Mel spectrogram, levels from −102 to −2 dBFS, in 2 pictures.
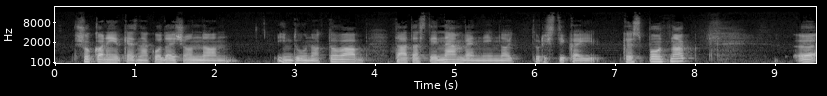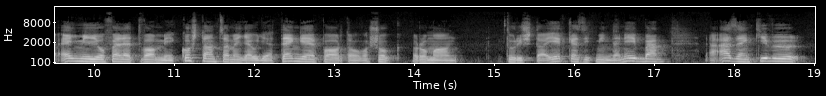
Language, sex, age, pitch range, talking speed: Hungarian, male, 20-39, 100-130 Hz, 105 wpm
